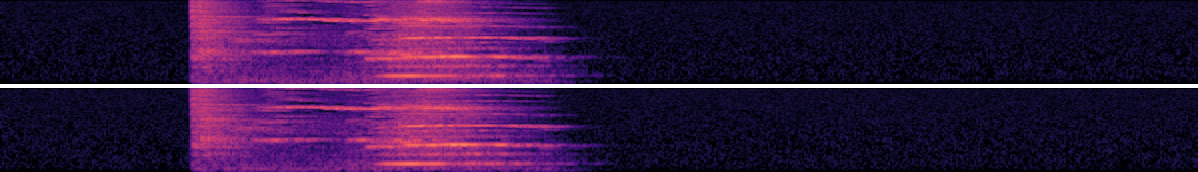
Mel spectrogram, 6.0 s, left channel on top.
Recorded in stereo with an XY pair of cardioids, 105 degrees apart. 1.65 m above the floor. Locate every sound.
0.9 s a squeak: 50° left, 1.7 m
